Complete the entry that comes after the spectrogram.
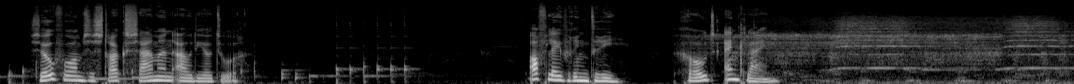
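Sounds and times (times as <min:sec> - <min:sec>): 
speech: 0:00.3 - 0:02.5, 0:05.3 - 0:08.0
model steam locomotive steam hissing: 0:06.5 - 0:10.7
whistle of a small model steam locomotive about 20 cm long: 0:07.1 - 0:10.7.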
